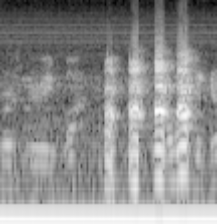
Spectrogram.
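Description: Baby's excited squawking vocalisations: four short, loud bursts in quick succession about a second in.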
